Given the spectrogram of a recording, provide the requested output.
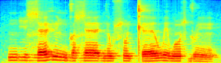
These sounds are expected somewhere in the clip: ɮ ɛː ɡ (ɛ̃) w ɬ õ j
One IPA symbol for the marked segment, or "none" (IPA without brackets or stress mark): ɛ̃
